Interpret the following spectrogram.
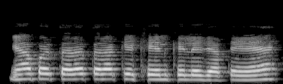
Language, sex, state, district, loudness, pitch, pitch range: Hindi, male, Bihar, Saran, -13 LUFS, 235 Hz, 220-240 Hz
